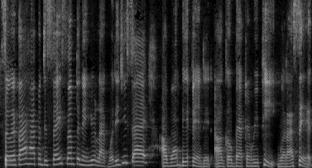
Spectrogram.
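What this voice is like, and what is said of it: East Texas / Louisiana twang. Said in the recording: “If I have a funny twang to you, that is because I live in Deep East Texas, about 10 minutes from the Louisiana border ... I got a little bit of that Texas thing going. I got a little bit of that Louisiana thing going”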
